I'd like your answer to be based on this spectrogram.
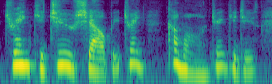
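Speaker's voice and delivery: soft coaxing movie impression; movie role-play. Vlogger acting out Steel Magnolias, softly coaxing Shelby. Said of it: "I could do the whole movie".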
